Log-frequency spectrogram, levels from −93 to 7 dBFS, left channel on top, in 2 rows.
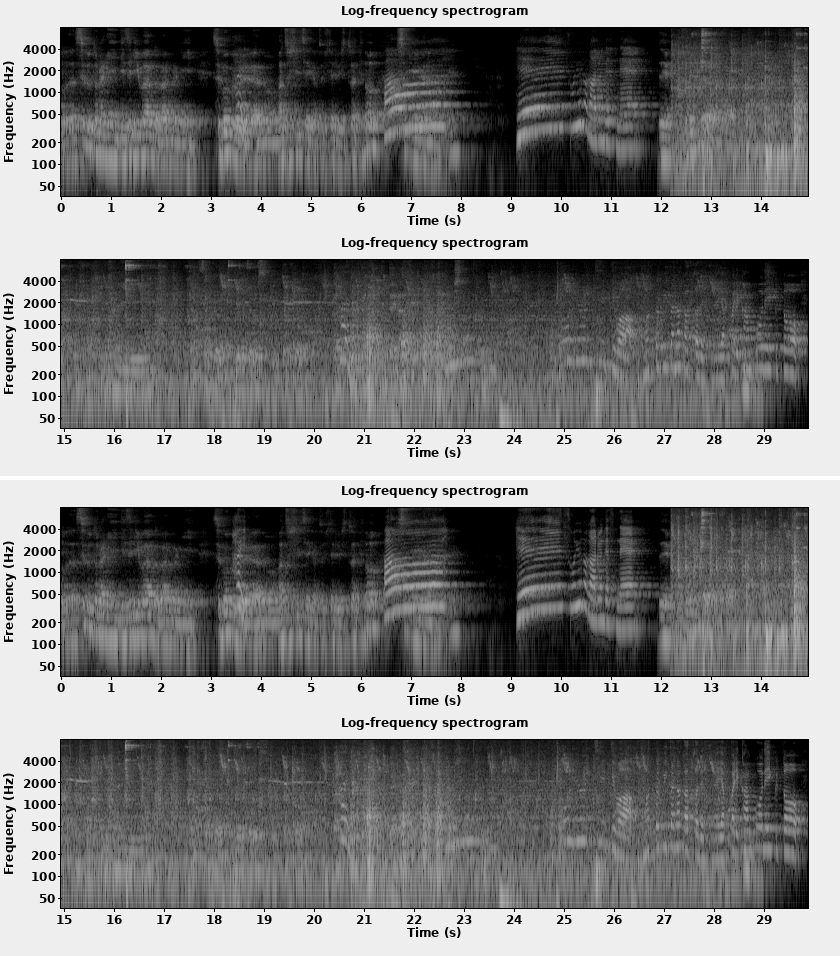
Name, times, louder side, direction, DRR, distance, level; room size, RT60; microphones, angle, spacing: voice 1, 0.0-6.5 6.7-7.9 11.9-13.5 13.9-16.9 17.4-23.1 23.3-23.6 28.5-28.9, left 1 dB, 80° left, -3 dB, 4.3 m, -41 dB
voice 2, 6.5-7.7 9.1-11.5 20.4-20.8 22.6-23.6 24.9-29.7, right 2 dB, 70° right, 6 dB, 1.3 m, -38 dB
sound 1, 12.2-28.5, right 3 dB, 45° right, 0.9 m, -39 dB
sound 2, 12.6-17.6 18.0-19.0, right 2 dB, 20° right, 1.5 m, -41 dB
13.0 x 10.0 x 5.8 m, 1.3 s
head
